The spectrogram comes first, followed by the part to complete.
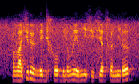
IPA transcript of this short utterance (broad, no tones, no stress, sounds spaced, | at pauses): v a sʲ œ ɾ ø ɦ e dʲ ə x o ɡ ə j ə v e v i sʲ ø sʲ a d x œ n i ɾ ə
